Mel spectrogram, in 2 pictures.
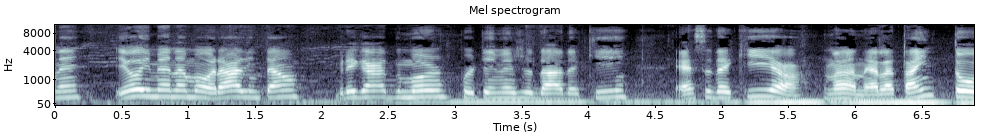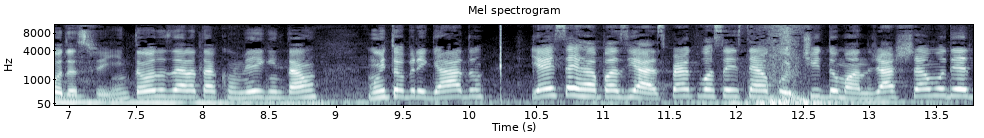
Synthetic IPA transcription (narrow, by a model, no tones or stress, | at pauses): nɛ | ewɪmĩɐnamoɾad̪ɐẽnt̪ɐ̃w̃ | bɾiɡad̪ʊmoɾpoɾt̪eɾmɪaʒud̪ad̪ʊakiɛsɐd̪akiɔmɐ̃nʊɛlɐt̪aẽt̪od̪ɐsfiẽt̪od̪ɐzɛlɐt̪akõmiɡʊẽnt̪ɐ̃w̃mũj̃t̪ʊobɾiɡad̪ʊ | ɪaisaihapaziad̪ɐɪspɛɾʊkɪvosest̪ẽj̃ɐ̃kut͡ʃid̪ʊmɐ̃nʊʒaʃɐ̃mʊd̪e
